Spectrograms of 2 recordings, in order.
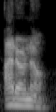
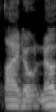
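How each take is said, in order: First: The T in don't is silent. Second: The T in don't is clearly pronounced. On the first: The speaker calls it right. "They would say" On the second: The speaker calls it wrong. "Nobody says"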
